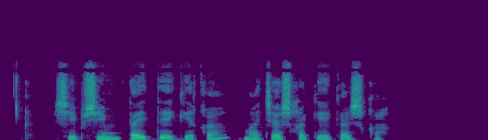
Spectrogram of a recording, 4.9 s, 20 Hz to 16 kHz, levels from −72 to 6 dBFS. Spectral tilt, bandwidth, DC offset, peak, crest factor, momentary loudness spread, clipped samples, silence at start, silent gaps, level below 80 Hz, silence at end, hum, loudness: -3 dB/octave; 9.6 kHz; under 0.1%; -10 dBFS; 18 dB; 13 LU; under 0.1%; 0.15 s; none; -74 dBFS; 1 s; none; -26 LUFS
